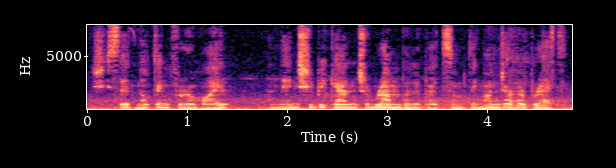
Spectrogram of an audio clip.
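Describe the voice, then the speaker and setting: A woman's voice: deep voice, brisk, background noise, close to an everyday voice. A woman voicing a practical, bossy, consoling sister in a short story. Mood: matter-of-fact.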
